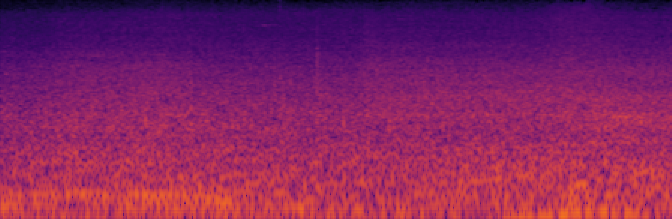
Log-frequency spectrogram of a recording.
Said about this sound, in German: Noch heute ist diese Straßenkreuzung ein wichtiger Knotenpunkt mit viel Verkehr. Autos, Busse und Lastwagen stehen wie Perlen aneinandergereiht im Stau, kriechen im Schneckentempo voran. Ein Dauerrauschen wie in der Großstadt.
